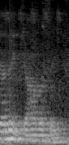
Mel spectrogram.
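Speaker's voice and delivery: low, mildly dejected reply; a touch of weary reluctance to explain; downcast reluctance. Retold or imitated. Troubled Narad is asked what is wrong, mildly downcast. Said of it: "Narad जी के मुख में कुछ उदासी था".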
